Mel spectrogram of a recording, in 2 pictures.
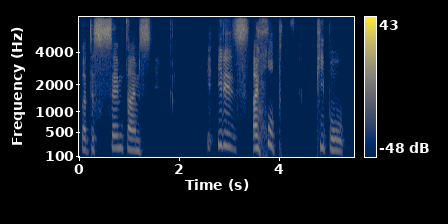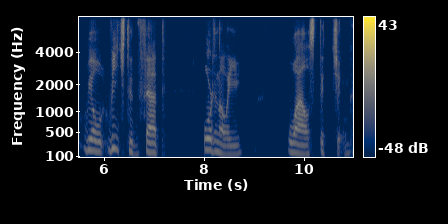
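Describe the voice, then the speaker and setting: Japanese-accented man, thoughtful and halting. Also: high-pitched, a little mellow, no echo. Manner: thoughtful, pauses to search for English words, laughs often. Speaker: sashiko teacher. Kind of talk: casual group conversation.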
